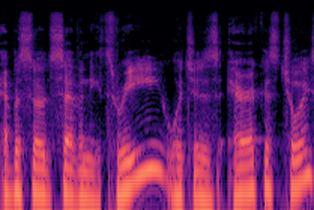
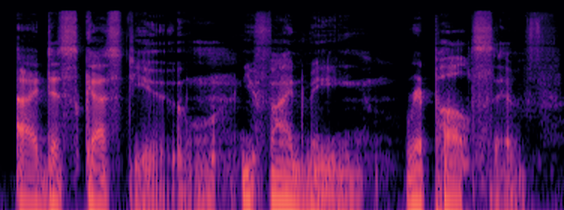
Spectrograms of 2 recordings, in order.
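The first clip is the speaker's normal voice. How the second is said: acted, put-on beast character voice; 7 semitones lower, 7 dB quieter than usual. Reading a scene with a partner, play the Beast in a Beast voice. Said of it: "Should I use my beast voice for this one?".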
